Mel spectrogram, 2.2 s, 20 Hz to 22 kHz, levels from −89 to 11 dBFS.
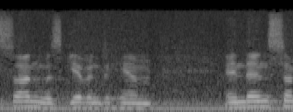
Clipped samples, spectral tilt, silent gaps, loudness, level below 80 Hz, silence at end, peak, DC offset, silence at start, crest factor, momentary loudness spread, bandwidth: under 0.1%; -4.5 dB/octave; none; -31 LUFS; -52 dBFS; 0 s; -14 dBFS; under 0.1%; 0 s; 18 dB; 12 LU; 16 kHz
